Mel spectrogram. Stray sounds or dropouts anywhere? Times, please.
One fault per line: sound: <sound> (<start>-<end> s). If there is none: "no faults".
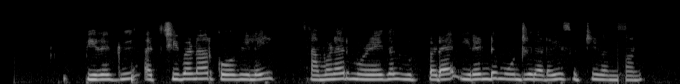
sound: dropout (6.2-6.3 s)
